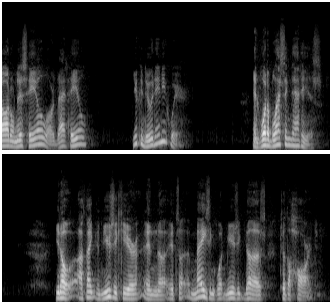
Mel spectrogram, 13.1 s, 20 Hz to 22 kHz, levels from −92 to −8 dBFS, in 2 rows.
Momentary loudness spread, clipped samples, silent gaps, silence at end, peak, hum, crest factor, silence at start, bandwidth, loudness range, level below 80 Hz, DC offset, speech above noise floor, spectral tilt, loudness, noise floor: 14 LU; under 0.1%; none; 0.35 s; -10 dBFS; none; 22 dB; 0 s; 11 kHz; 7 LU; -70 dBFS; under 0.1%; 53 dB; -7.5 dB/octave; -32 LUFS; -85 dBFS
